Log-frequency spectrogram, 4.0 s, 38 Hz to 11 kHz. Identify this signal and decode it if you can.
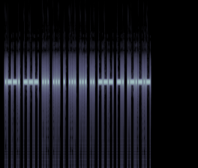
Morse code, heard as a keyed tone, about 44 wpm, 700 Hz. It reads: POSSESSION.
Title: Sentences from Top 1400 Words 45wpm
